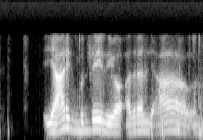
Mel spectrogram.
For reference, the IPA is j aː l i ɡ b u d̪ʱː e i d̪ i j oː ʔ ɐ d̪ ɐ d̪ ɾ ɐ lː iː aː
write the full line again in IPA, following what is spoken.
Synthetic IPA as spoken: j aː ɾ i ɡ b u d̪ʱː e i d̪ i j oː ʔ ɐ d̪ ɐ ɾ ɐ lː i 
